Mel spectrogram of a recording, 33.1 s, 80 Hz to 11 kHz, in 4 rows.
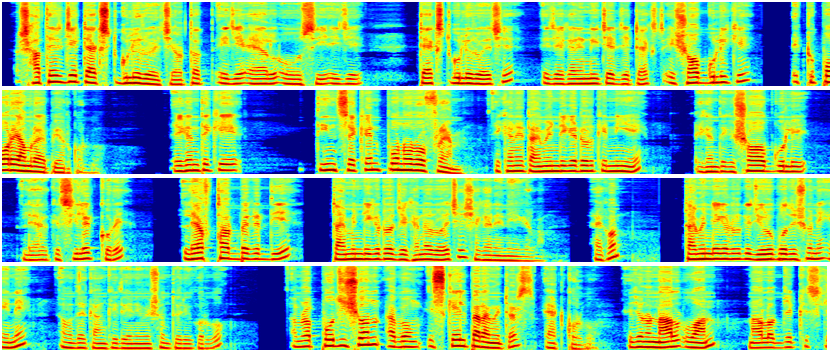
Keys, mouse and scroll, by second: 0.0 click, 7.5-15.2 drag, 15.9-16.9 scroll down 1, 17.1 shift+click, 18.9 [, 19.9-21.3 scroll up 1, 21.9-24.5 drag, 24.5-26.3 scroll down 1, 29.7 click.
